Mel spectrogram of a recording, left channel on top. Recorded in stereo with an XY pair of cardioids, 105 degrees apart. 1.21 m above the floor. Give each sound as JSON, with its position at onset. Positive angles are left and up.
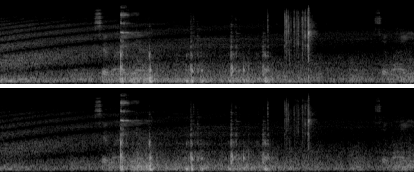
{"t": 0.0, "sound": "a vehicle", "azimuth_deg": 40}
{"t": 1.2, "sound": "a thud", "azimuth_deg": 0}
{"t": 2.8, "sound": "scissors", "azimuth_deg": 55}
